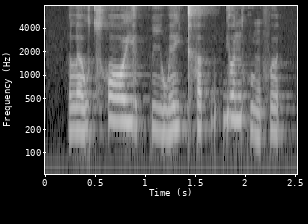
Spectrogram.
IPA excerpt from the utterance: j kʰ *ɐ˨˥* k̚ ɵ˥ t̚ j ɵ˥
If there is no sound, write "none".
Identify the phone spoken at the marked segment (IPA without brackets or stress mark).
ɐ˨˥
